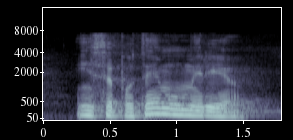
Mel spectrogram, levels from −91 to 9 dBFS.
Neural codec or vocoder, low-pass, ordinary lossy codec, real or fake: none; 7.2 kHz; none; real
